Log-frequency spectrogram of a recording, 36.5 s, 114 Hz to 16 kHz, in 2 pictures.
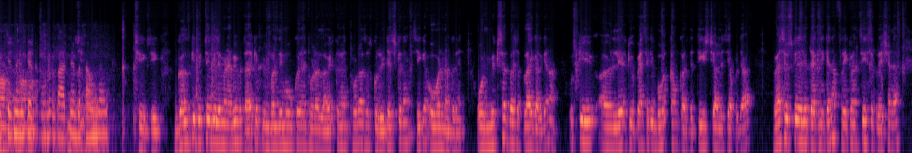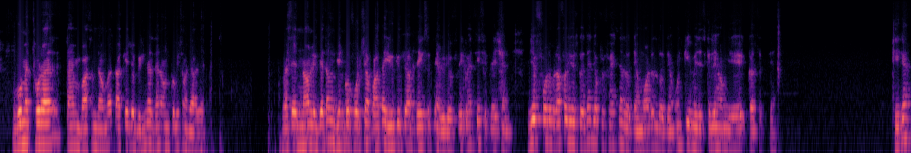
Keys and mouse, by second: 19.1 click, 20.3-25.9 typing.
